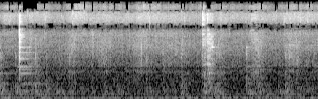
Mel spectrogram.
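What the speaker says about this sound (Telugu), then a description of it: "అల్లం వెల్లుల్లి పేస్ట్ కూడా వేసుకుంటుండండి బాగా ఫ్రై చేసుకోవాలి మీడియం ఫ్లేమ్లో పెట్టుకొని" Ginger garlic paste fries in a pan over a medium flame with a steady, close sizzle, punctuated by two short stirring scrapes.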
